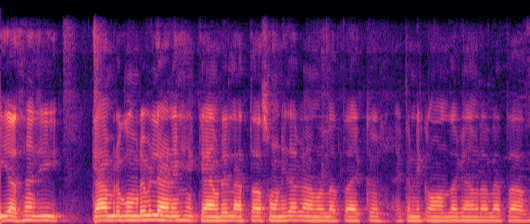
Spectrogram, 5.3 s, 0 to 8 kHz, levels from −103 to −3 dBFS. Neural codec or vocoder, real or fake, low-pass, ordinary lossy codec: none; real; 7.2 kHz; none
